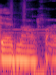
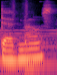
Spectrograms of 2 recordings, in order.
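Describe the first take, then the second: First: The name ends with the word five. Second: The name ends with an s sound. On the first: "I do unironically pronounce it Deadmau five" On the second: "How can you say a five is an S?"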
